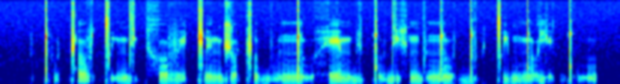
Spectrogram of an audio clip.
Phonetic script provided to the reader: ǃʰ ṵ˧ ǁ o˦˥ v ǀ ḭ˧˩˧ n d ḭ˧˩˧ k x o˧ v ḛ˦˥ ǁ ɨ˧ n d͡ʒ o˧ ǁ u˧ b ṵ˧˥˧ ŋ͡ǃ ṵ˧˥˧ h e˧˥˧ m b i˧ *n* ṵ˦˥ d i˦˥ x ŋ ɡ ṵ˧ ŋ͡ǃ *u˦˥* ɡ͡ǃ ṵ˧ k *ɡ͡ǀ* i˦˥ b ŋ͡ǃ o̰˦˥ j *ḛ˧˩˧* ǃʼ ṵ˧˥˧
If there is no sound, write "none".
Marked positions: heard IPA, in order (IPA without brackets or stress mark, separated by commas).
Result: ǃ, u˧˩˧, ǀ, ḛ˧˩˧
